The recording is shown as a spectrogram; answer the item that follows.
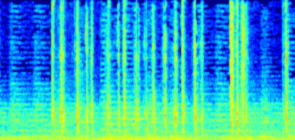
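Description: Background music with a sustained low chord, overlaid by a keyboard-typing sound effect: irregular keystroke clicks, a few per second.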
